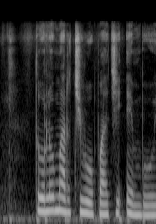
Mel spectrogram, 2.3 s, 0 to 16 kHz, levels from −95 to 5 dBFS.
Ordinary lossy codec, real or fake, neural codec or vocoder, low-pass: none; real; none; 10.8 kHz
